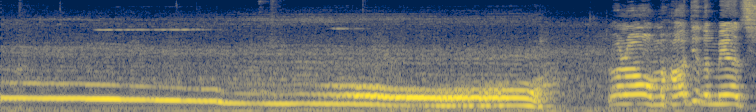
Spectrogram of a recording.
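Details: Luoluo, a pet Alaskan Malamute, howls in a long smooth tone that slides slowly downward, levels off, swells and rises again, then drops away. Near the end a short burst of choppy, talk-like vocalising follows, with a faint low hum underneath.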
